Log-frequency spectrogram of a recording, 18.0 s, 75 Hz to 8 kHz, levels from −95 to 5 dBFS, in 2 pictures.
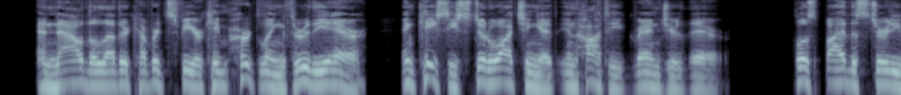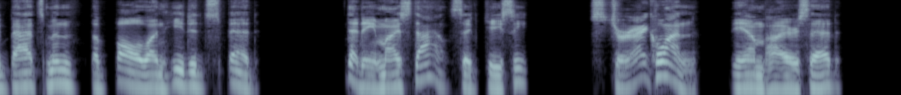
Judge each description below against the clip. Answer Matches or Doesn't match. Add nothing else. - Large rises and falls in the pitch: Doesn't match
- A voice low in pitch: Matches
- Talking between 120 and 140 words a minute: Matches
